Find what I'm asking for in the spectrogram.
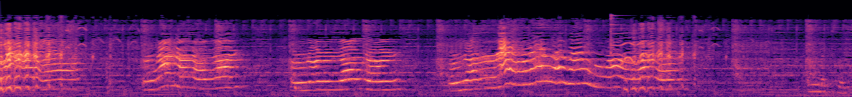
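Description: A person imitates a cat during an animal sounds challenge, giving a series of about four drawn-out, wavering meows separated by short pauses, loud and close.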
